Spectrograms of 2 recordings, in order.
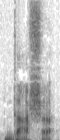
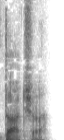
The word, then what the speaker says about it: dacha: And thanks especially this week to listener James K., who informed me that last episode I mispronounced the word dacha, and I said it as dasha, but it is dacha.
